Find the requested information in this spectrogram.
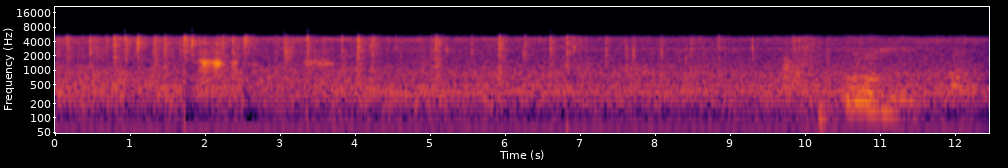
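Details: Nuala, a pet dog, jingles the tags she carries in her mouth while trotting around the kitchen in her 'Prancing Pony' routine, then lies down on her rug and lets out a low, drawn-out contented moan near the end. Steady metallic clinking and a fan-like hum run throughout.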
